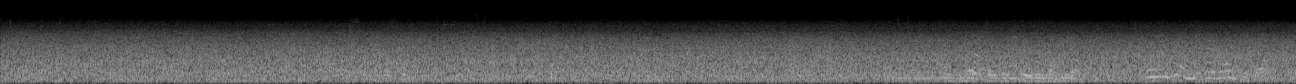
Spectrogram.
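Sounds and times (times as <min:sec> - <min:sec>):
waterfall rushing: 0:00.0 - 0:12.9.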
